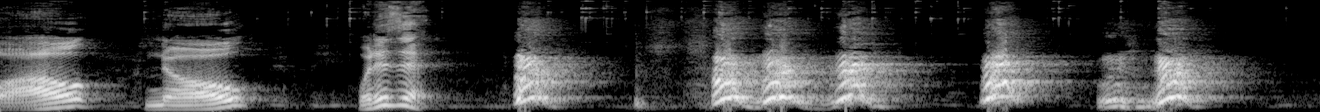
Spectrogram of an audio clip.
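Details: Indoor dog that hates an air pump reacting to it with odd noises: a string of short, wavering, whine-like yelps rising and falling in pitch, about eight bursts spaced roughly a second apart.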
